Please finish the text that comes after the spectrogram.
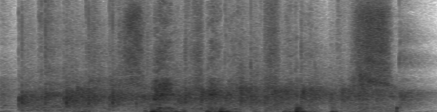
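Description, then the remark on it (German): An audience applauds steadily for a few seconds, a dense, hissing wash of many clapping hands, with a few voices faintly audible beneath it. “War das ein Applaus?”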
